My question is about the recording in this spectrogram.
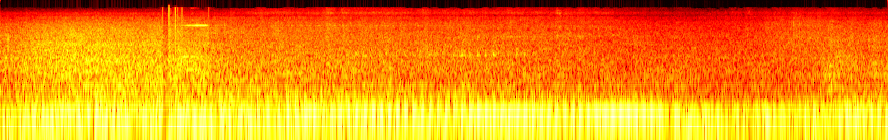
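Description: Street traffic with a motor vehicle's engine running close by, a steady low hum that is strongest in the middle.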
